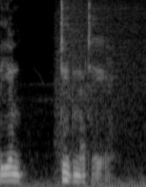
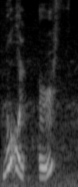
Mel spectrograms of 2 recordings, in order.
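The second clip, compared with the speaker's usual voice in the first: high startled cry; startled exclaim; 9 semitones higher than usual. Acted. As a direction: jolt into a shocked question. Startled by other engines.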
